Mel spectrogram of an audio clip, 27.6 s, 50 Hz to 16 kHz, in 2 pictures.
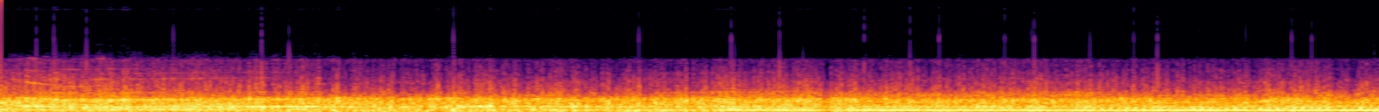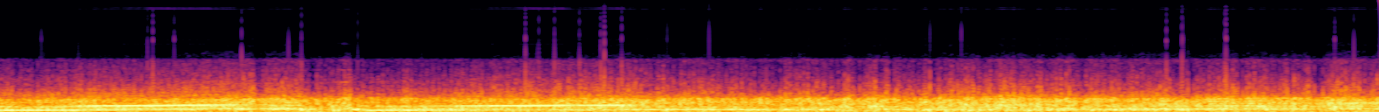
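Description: Dodge Viper SRT10's V10 engine at speed on track, over a steady rush of wind. Its pitch falls as the car slows near the start and holds low through a slow corner. It then rises twice in upward sweeps as the car accelerates through the gears.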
